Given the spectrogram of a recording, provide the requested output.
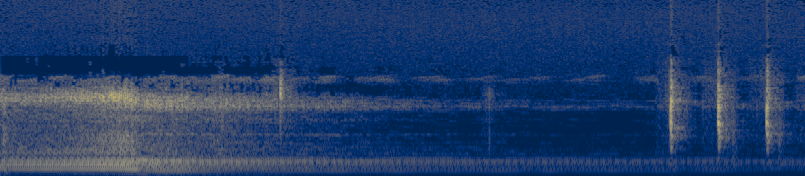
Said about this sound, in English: The car approaching has a spotlight. It is a patrol car. Quickly.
